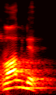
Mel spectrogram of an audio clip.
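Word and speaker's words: walked: वॉक नहीं, वॉक्ड। यहां पे एल साइलेंट मोड में है, साइलेंट है।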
